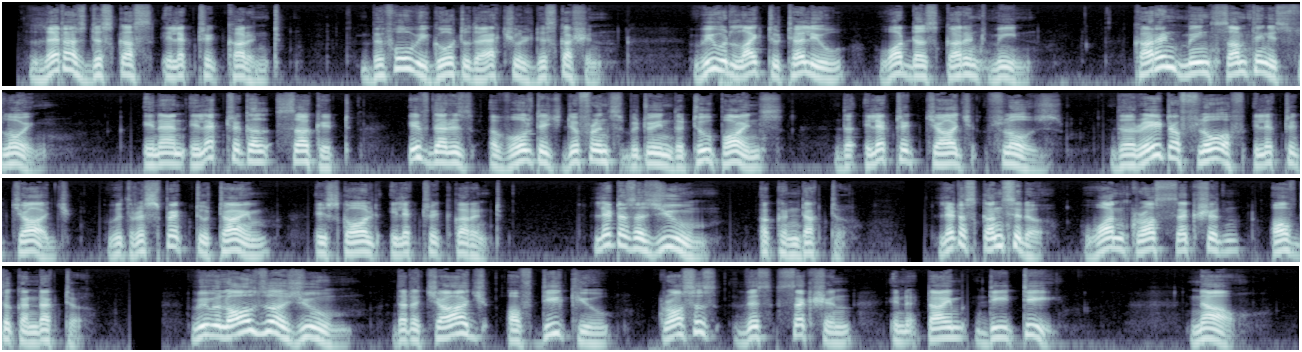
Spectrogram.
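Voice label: e-learn, English, male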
